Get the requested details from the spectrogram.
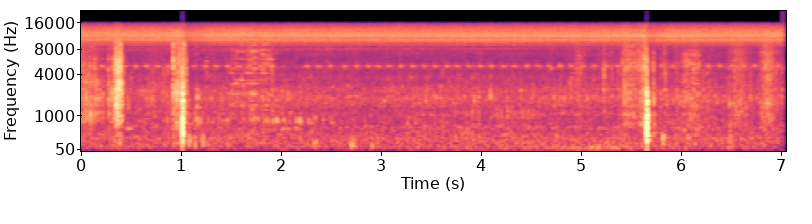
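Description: A knife thuds on a wooden board.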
